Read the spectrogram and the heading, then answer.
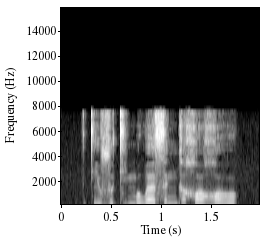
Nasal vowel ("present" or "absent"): present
